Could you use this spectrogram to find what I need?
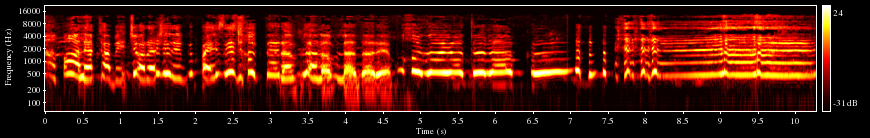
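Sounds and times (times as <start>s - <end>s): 
speech: 0.1s - 8.3s
child crying: 3.0s - 10.2s.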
